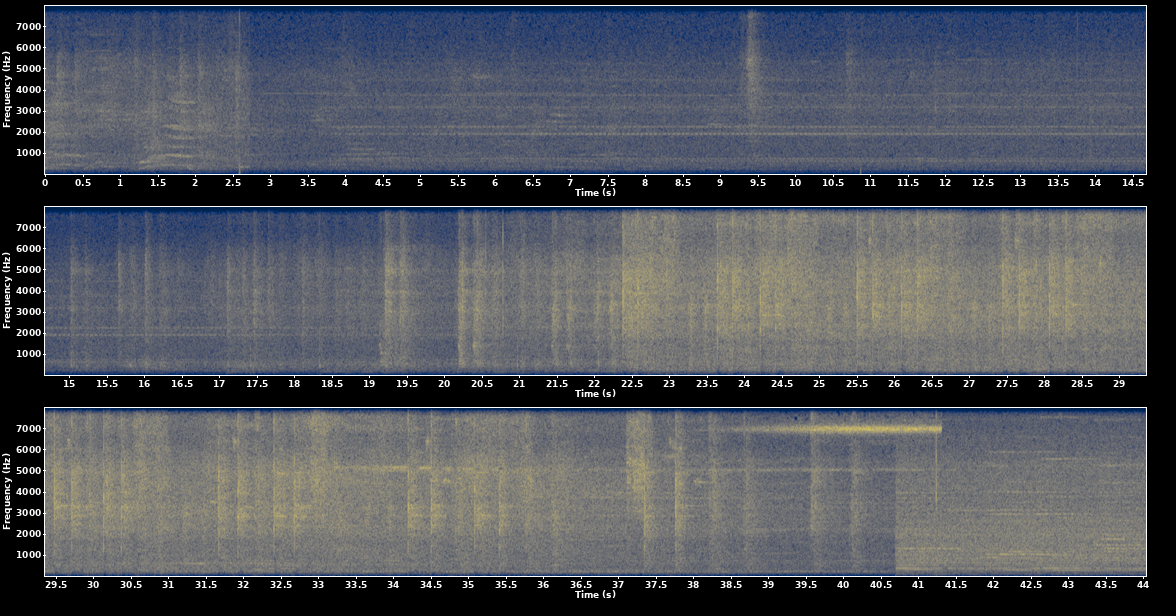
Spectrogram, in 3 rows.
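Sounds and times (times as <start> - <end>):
train wheels clacking: 15.0 - 36.4, 37.2 - 39.0.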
